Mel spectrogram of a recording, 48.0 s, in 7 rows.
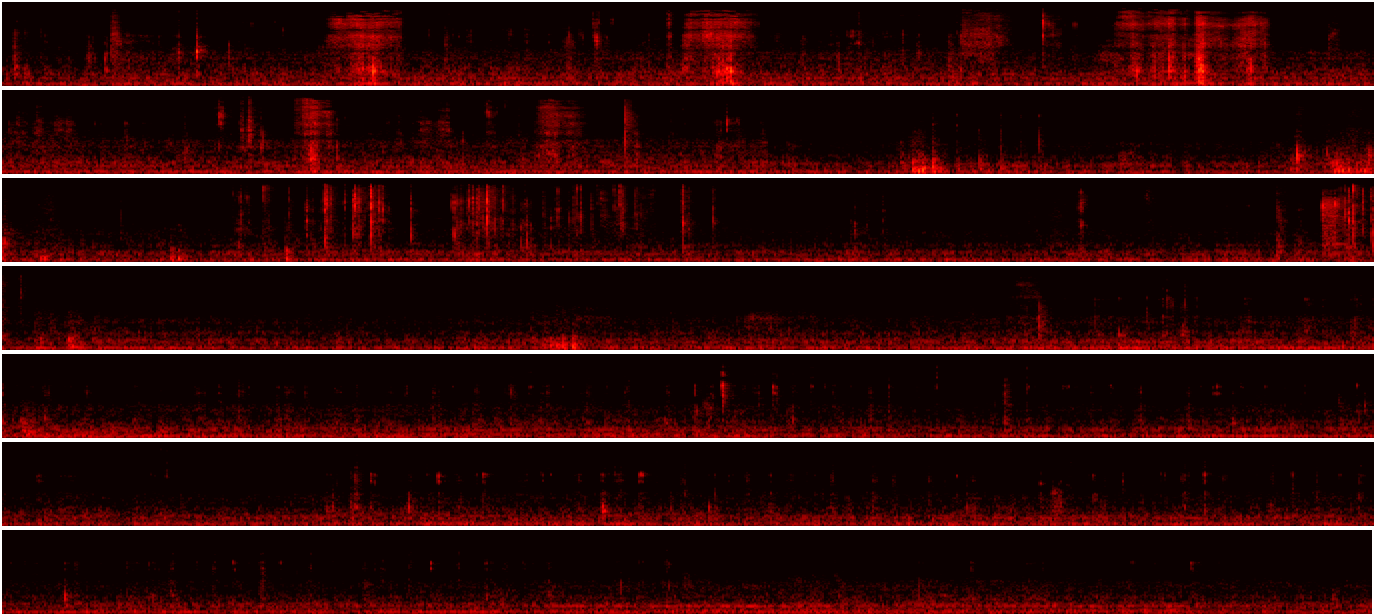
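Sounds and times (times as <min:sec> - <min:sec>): chewing with clicks and crackles: 0:00.0 - 0:10.8, 0:25.6 - 0:48.0
faint steady hum: 0:00.0 - 0:48.0.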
